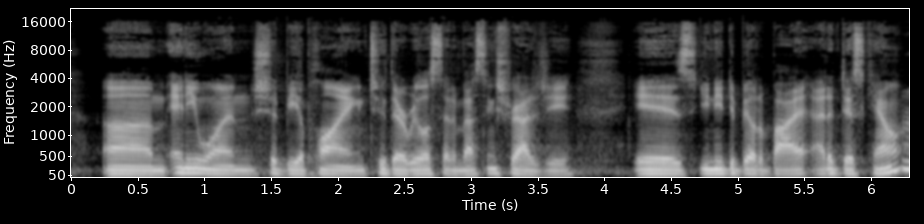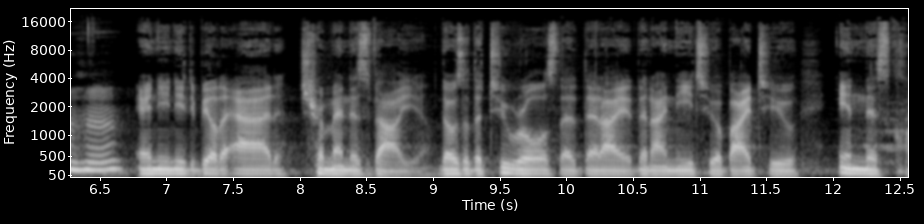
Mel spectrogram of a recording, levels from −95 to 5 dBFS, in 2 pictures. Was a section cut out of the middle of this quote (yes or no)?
no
